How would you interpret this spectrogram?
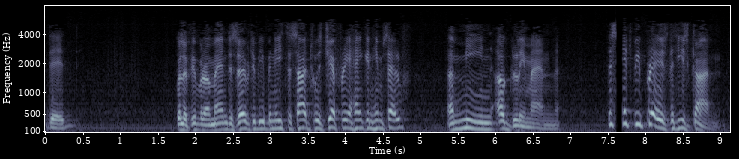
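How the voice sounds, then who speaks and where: A frank young Irish waiter in an old radio drama. His voice sits fairly high and lilts along, on a muffled 1940s recording. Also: very animated, normal speed, pauses often. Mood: blunt, unsurprised. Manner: lilting, plain-spoken. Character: young Irish inn waiter, singing, blunt and unabashed. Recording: dull, band-limited vintage radio recording.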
